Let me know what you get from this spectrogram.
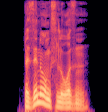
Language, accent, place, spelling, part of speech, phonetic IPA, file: German, Germany, Berlin, besinnungslosen, adjective, [beˈzɪnʊŋsˌloːzn̩], De-besinnungslosen.ogg
- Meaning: inflection of besinnungslos: 1. strong genitive masculine/neuter singular 2. weak/mixed genitive/dative all-gender singular 3. strong/weak/mixed accusative masculine singular 4. strong dative plural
